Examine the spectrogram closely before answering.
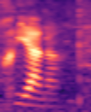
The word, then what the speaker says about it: Rihanna: Hi, I'm Rihanna. What is it? Rihanna. Rihanna. Nice to meet you. Hana. It rhymes with Vienna.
